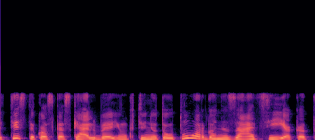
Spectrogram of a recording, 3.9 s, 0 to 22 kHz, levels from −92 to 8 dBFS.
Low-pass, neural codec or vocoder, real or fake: 7.2 kHz; none; real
